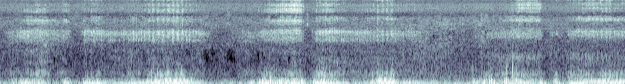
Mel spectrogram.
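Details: Weimaraner dog asleep on the couch, snoring.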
